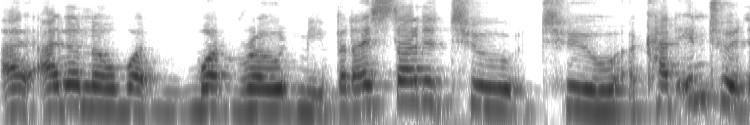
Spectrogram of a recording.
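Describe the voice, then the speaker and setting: Her tone dark and mellow, a woman with a German accent speaks at a moderate pace. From Germany. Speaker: fiber artist. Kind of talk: casual group chat.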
